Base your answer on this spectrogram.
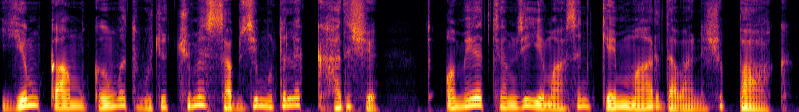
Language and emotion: Kashmiri, fearful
